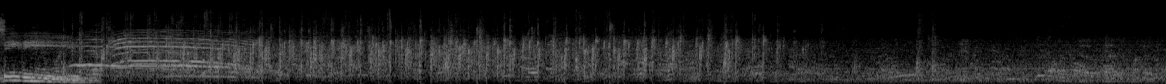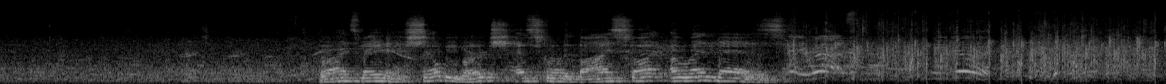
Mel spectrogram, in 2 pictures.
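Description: A crowd claps and cheers in a large room.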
